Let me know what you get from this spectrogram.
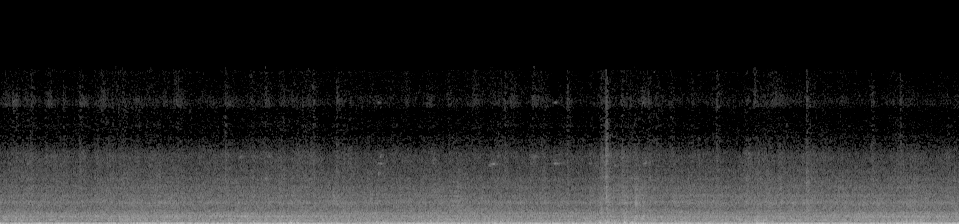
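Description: Steady low rumble of a moving passenger train heard from inside a sleeper coach, the wheels and running gear on the track, with a faint click about twelve seconds in.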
